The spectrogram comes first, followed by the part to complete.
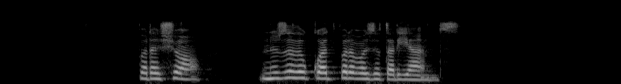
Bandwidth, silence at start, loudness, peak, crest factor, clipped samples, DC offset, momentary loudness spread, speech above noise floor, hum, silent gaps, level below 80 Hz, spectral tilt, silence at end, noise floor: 8 kHz; 1.4 s; -30 LUFS; -14 dBFS; 18 dB; under 0.1%; under 0.1%; 11 LU; over 61 dB; none; none; -76 dBFS; -2.5 dB/octave; 1.65 s; under -90 dBFS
